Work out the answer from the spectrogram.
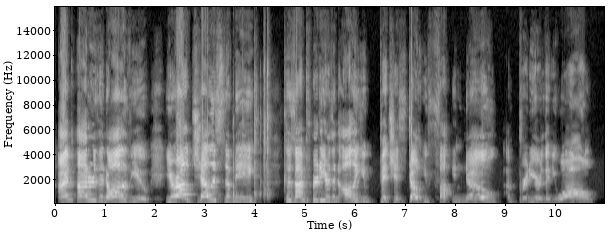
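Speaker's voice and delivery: put-on high, loud vain mean girl; shrill catty stepsister. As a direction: sneer like a spoiled catty diva. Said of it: "That sounds like Effie".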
